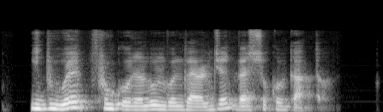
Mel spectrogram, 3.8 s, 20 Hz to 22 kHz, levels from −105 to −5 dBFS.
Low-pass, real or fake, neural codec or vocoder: 7.2 kHz; fake; codec, 16 kHz, 1 kbps, FunCodec, trained on Chinese and English, 50 frames a second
